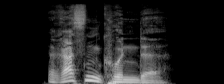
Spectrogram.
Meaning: racial anthropology, raciology, scientific racism
- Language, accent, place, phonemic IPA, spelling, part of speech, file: German, Germany, Berlin, /ˈʁasənˌkʊndə/, Rassenkunde, noun, De-Rassenkunde.ogg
